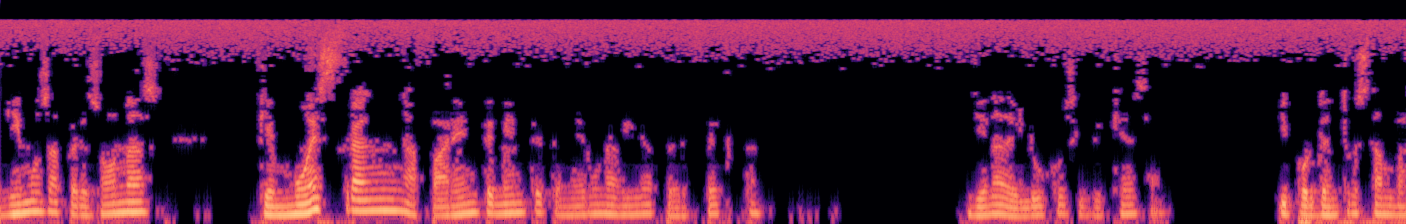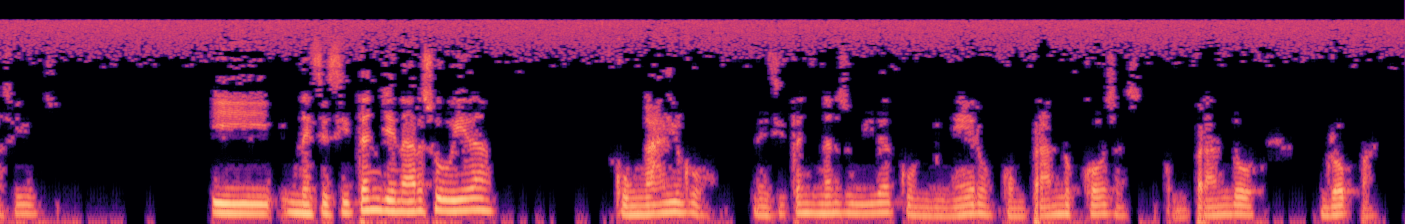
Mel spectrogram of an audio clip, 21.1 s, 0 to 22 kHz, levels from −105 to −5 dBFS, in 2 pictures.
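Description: From the first second to the end, the speech carries a steady hiss from low bit depth with noise shaping, nearly as loud as the speech itself. Rounding error pushed into the treble makes it rise sharply toward the top, fitting a word length near 6 bits. Unlike broadband tape hiss, it thins out low down.

Throughout, the speech also sounds watery and swirly, with metallic chirps on s sounds and softened onsets. This is likely MP3 compression at a starved rate near 64 kbps, where quiet frequency lines drop in and out between frames. That flicker, unlike the steady hiss, shifts with the speech.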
